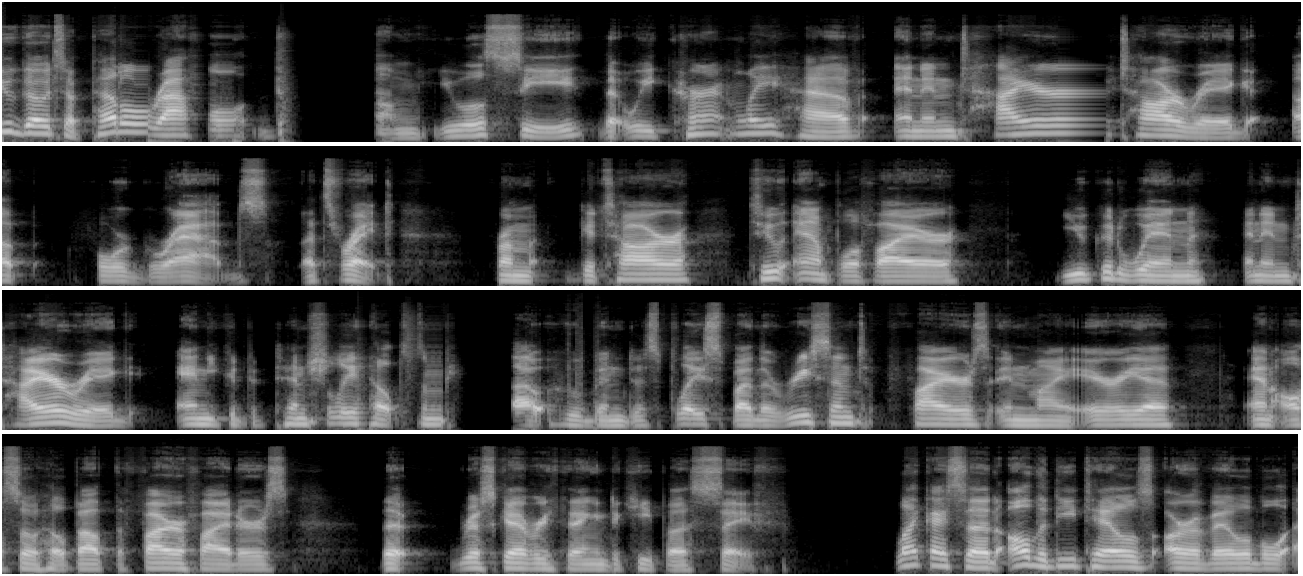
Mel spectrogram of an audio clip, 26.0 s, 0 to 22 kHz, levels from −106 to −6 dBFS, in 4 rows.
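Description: From 0.67 to 1.18 s the speech turns choppy and robotic. This is repeated packet loss (robotic sound): three short holes, the longest about 63 ms, totalling 180 ms. Each is patched by stretching the preceding sound, so about a third of that half-second is synthetic fill rather than real signal.

Shortly after, from 1.39 to 1.90 s, the audio smears into a fading buzz and then goes quiet for roughly 0.4 s before resuming at "you will see that". This is likely a long network dropout. About 480 ms never arrived, and the receiver's extrapolation ran out partway through, leaving silence.

A second gap from 5.29 to 5.55 s sounds different. The missing 240 ms is bridged entirely by a held, droning continuation of the previous sound with no silent portion, again likely a long network dropout.

Right after "and you could potentially", from 14.76 to 15.21 s, the robotic chop returns. Repeated packet loss recurs here as three holes, the longest about 64 ms, adding up to 180 ms, with about 40% of the span concealed.

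It runs straight into another break from 15.24 to 15.57 s. A brief buzz decays into roughly a quarter second of silence, likely a long network dropout losing about 300 ms.

Just before "displaced by the recent", from 15.81 to 15.97 s, an irregular burst of crackle and scratching cuts through. This is loose connector crackle: a contact intermittently making and breaking, chopping the signal for about 150 ms.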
